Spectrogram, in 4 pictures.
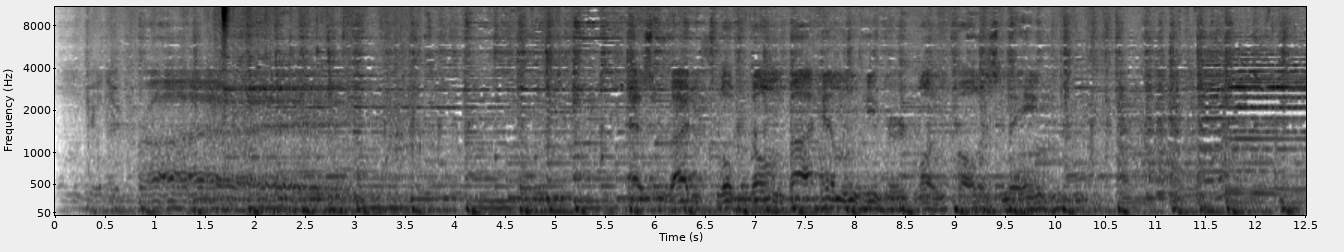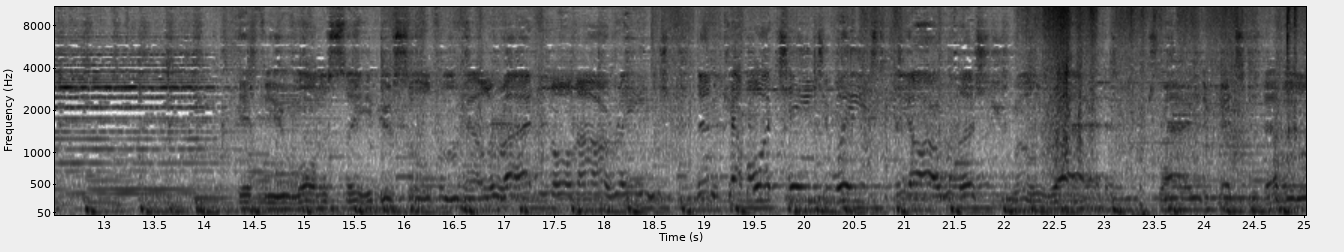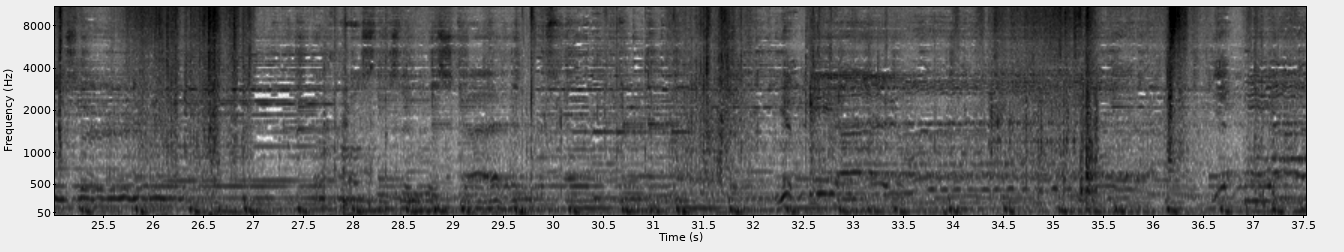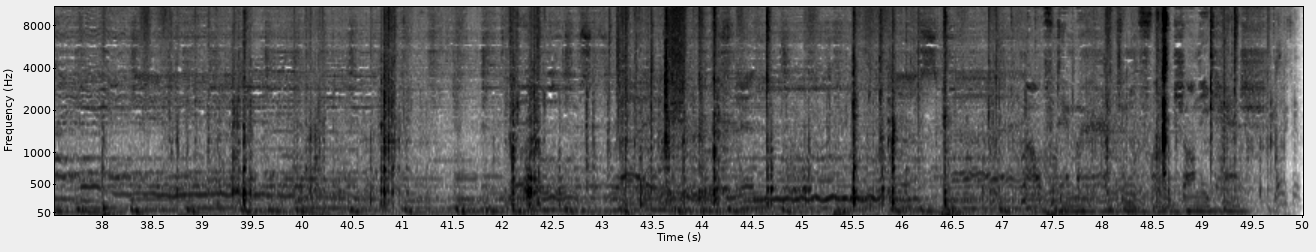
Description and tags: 110809-wild parking
09.08.2011: tenth day of ethnographic project about truck drivers culture. ambience of the truck cab during the night pause - music. Germany, wild car/truck park between Wisschafen and Ottendorf.
ambience, body-sound, field-recording, music, radio, wild-parking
